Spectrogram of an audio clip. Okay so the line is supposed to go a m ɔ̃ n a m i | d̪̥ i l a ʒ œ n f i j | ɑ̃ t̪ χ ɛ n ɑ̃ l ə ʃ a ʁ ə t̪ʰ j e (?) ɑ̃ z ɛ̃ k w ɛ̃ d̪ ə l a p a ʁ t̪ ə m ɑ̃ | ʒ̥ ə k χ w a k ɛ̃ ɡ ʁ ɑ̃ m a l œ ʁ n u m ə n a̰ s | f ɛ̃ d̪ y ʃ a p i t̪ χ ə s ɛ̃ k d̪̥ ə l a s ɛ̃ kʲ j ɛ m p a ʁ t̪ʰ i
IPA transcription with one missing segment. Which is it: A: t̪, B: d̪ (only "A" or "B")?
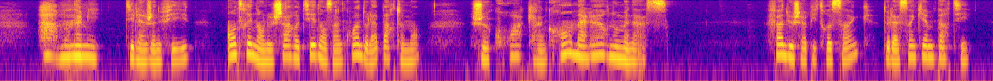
B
